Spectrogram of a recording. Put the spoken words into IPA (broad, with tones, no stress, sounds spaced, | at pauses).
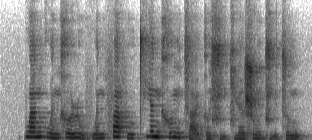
p w a˥ n k w ə˧˥ n x ɤ˧˥ ɻ ṵ˨˩ f w ə˧˥ n f ä˥˩ f u˧˥ t̪ʰ j ɛ˥˧ n x ʊ˥˩ ŋ t͡s a̰˨˩ ɪ̯ k ɤ˦ ɕ ḭ˨˩ t͡ɕ ɥ ɛ˧˥ ʂ ʊ˥˩ ŋ t͡ɕ ḭ˨˩ t͡s ʊ˥˩ ŋ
